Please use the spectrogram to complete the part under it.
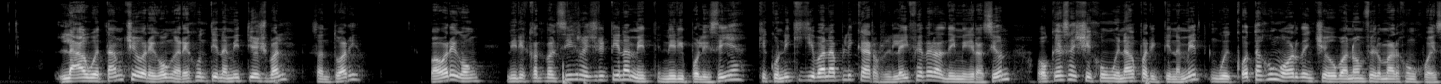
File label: Kiche; Oregon’s Sanctuary Laws; Sanctuary Promise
